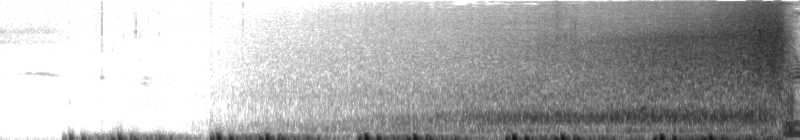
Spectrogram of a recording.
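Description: A dramatic tension sound effect: low heartbeat-like thumps that come faster from about a second in, under a hiss that swells and rises in pitch, then cuts off suddenly.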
